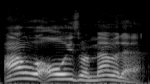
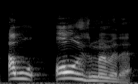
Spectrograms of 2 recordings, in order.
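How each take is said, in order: First: High, loud emphatic declaration; excited. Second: High, loud and fast repeat; excited, faster. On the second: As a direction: rush the repeat even higher and quicker. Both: Real, not acted.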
